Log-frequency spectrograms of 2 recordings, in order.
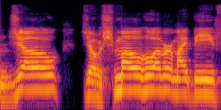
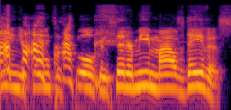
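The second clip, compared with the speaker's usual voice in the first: high-pitched movie-line delivery; Billy Madison quote; 5 semitones higher than usual. Retold or imitated. Co-host quoting Billy Madison to the other, high-pitched imitation. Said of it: "Billy Madison".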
